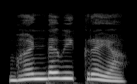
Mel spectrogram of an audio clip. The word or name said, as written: ಭಂಡವಿಕ್ರಯ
